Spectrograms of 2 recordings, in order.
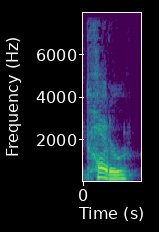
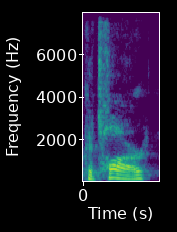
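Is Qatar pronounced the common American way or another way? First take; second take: another way; American. First: Qatar is pronounced in a non-American way. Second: Qatar is pronounced the common American way.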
